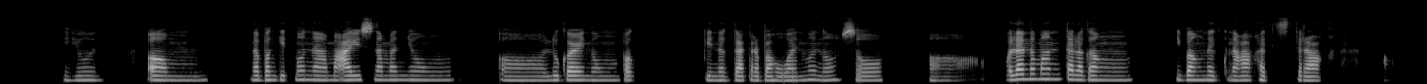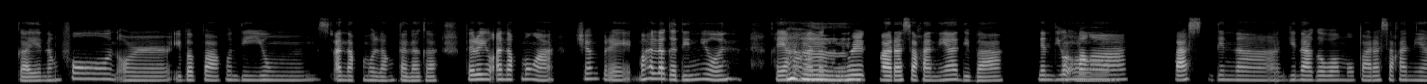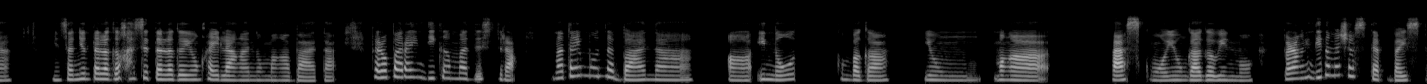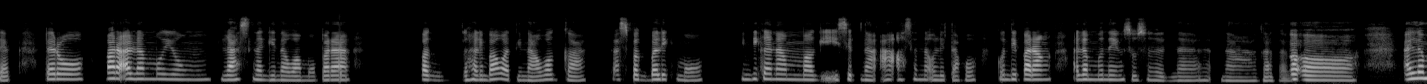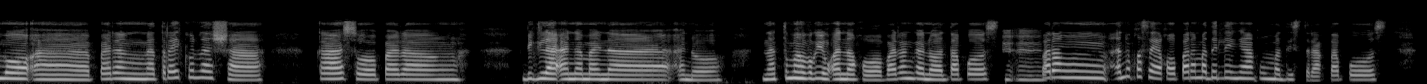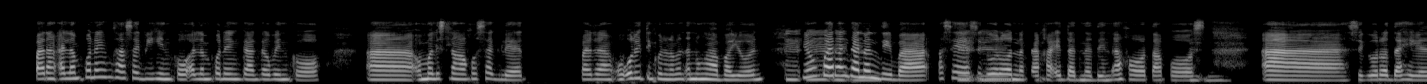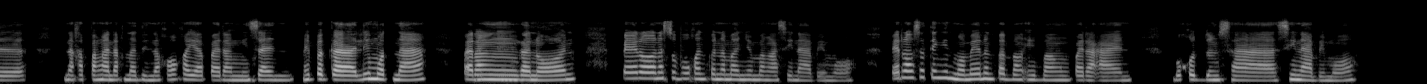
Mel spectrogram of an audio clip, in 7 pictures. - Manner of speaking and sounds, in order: tapping; other noise
- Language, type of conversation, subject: Filipino, advice, Paano ako makakapagpokus sa gawain kapag madali akong madistrak?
